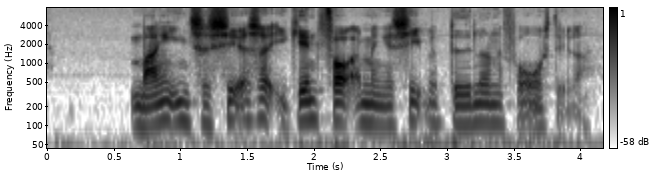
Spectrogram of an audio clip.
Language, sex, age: Danish, male, 29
